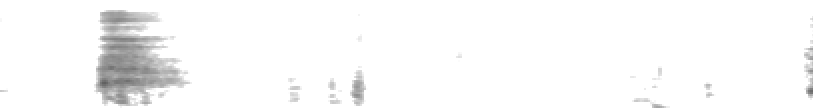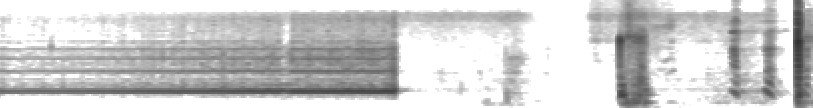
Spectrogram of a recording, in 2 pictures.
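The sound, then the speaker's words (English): Telephone ringback tone while waiting for someone to pick up a call on speaker: one sustained, buzzing ring of about two seconds. A soft sigh comes before it, and a few faint clicks and bumps follow. “I'm calling him right now. I'm so serious right now. Come on with it. Put him near the microphone so we can hear this. Put him on speaker too, man.”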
